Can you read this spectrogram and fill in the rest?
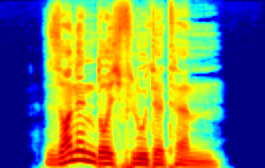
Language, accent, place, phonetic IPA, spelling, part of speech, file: German, Germany, Berlin, [ˈzɔnəndʊʁçˌfluːtətəm], sonnendurchflutetem, adjective, De-sonnendurchflutetem.ogg
- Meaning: strong dative masculine/neuter singular of sonnendurchflutet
